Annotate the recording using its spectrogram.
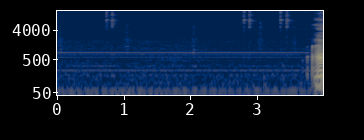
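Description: A few faint computer mouse clicks, scattered through a quiet stretch, over a low steady hum.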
